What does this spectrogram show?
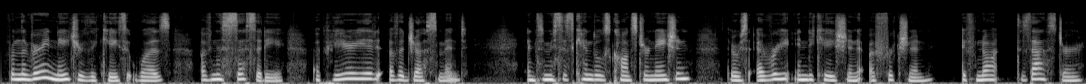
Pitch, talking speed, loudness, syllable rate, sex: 210 Hz, 160 wpm, -16 LUFS, 5.9 syllables/s, female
